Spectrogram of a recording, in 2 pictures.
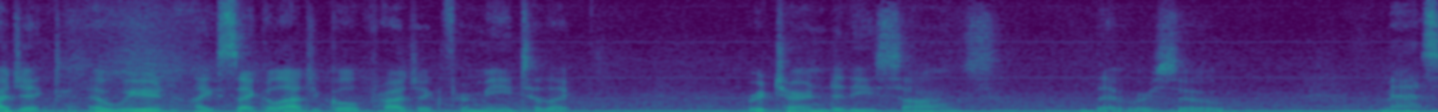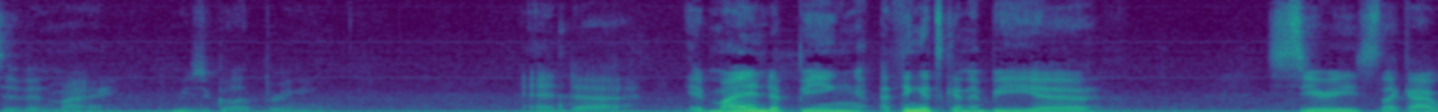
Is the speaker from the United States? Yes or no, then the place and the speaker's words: yes; Santa Maria, California, United States; I'm from Santa Maria, California, and it's just like a little town where the only place to buy music is the mall.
